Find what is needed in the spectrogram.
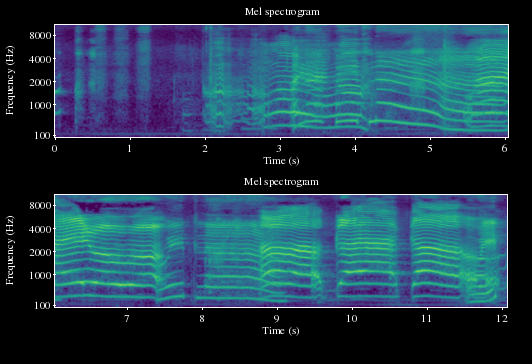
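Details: A young child crying in rising and falling wails broken by short breaths; an ordinary cry.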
